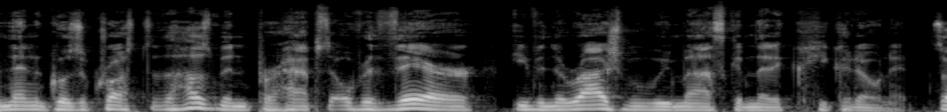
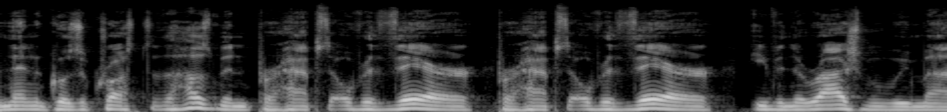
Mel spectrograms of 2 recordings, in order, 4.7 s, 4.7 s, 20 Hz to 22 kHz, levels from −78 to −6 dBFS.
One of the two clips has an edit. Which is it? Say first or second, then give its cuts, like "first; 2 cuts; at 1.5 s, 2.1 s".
second; 1 cut; at 2.5 s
